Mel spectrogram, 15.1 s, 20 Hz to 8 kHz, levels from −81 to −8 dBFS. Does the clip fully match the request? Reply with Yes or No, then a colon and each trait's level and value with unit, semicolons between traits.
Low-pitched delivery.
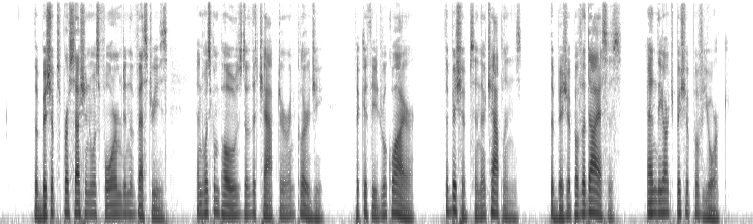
Yes: very low, 95 Hz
